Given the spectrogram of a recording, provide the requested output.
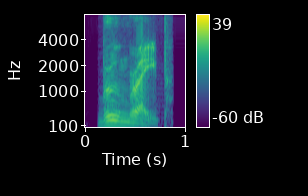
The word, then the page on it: broomrape: British English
